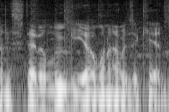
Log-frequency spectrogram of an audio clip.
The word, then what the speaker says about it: Lugia: I feel like that's not the way I would say it, but I used to say Luigia instead of Lugia when I was a kid, so I guess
